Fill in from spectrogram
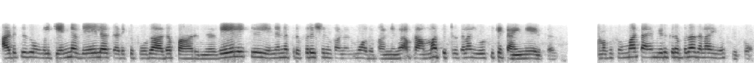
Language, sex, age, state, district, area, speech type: Tamil, female, 45-60, Tamil Nadu, Pudukkottai, urban, conversation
